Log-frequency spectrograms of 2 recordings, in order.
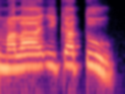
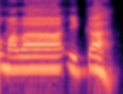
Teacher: হ্যাঁ, এটা বলছিলাম যখন কোন শব্দের শেষে গোলতা থাকবে, আর ওই গোলতা এর উপরে যদি আমরা অক্ফ করি, তখন ওই গোলতা হা হয়ে যায়, তা থাকে না, হা হয়ে যায়। এখন এখানে আছে মালা ইকা তু, যখন আমরা থেমে যাব তখন এই তু বলবো না, বলবো মালা ইকা।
